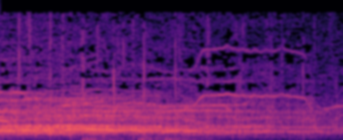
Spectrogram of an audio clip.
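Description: An audience applauds and cheers after a live music performance in a dense, steady wash of clapping and shouting, with a few shrill whistle-like tones riding on top. It stays loud throughout and eases off slightly near the end.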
